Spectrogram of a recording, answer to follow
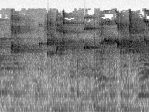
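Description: Basketball game sounds in a large gym: a ball bouncing on the hardwood floor with a few sharp knocks, sneakers squeaking in short chirps, and voices echoing in the hall.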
